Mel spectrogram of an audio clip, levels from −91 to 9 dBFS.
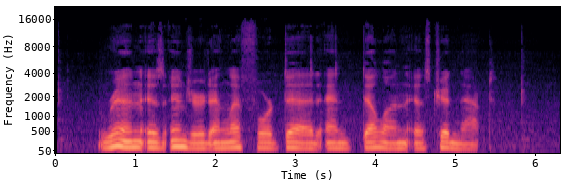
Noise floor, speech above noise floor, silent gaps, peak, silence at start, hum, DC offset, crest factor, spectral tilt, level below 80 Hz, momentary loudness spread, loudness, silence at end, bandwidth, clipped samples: -53 dBFS; 34 dB; none; -4 dBFS; 0.55 s; none; under 0.1%; 16 dB; -8.5 dB/octave; -52 dBFS; 10 LU; -20 LUFS; 1.05 s; 10.5 kHz; under 0.1%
